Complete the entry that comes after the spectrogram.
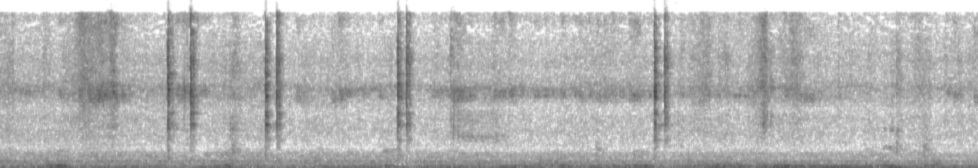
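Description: Steady low rumble of a passenger train running at speed, heard from inside the carriage, with a few sharp clicks.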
